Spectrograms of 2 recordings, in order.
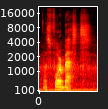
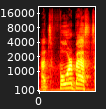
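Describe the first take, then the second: First: Said in the usual way. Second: Four bests, higher and louder; loud playful emphasis; emphatic repeat. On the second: Shown as a demonstration. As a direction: punch it out the second time.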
